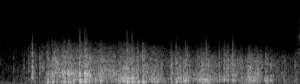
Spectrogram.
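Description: A massive lightning strike's thunder rumbles loudly and close, rolling deep booms with crackling bursts that swell and linger over faint rain.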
